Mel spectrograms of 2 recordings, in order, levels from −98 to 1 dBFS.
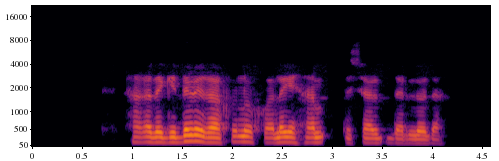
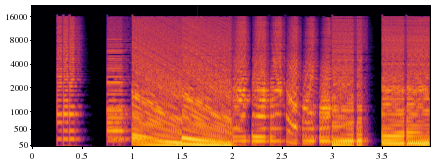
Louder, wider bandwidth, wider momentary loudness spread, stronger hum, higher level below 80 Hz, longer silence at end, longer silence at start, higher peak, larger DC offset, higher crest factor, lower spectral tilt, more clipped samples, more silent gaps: second, -34 LUFS vs -16 LUFS; second, 6.2 kHz vs 17 kHz; first, 14 LU vs 9 LU; neither; second, -90 dBFS vs -20 dBFS; first, 0.5 s vs 0 s; first, 1 s vs 0.25 s; second, -18 dBFS vs 0 dBFS; neither; about the same, 18 dB vs 14 dB; first, -9.5 dB/octave vs -5 dB/octave; neither; second, 3.06-3.10 s vs 0.65-0.75 s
